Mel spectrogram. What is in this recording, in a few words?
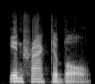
"intractable", American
